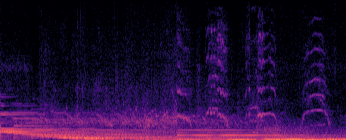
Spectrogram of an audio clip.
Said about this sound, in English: Check it out, free range chicken. You are living the chicken dream. Look at you, you're a free range chicken.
